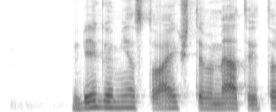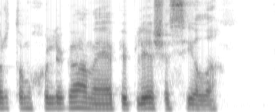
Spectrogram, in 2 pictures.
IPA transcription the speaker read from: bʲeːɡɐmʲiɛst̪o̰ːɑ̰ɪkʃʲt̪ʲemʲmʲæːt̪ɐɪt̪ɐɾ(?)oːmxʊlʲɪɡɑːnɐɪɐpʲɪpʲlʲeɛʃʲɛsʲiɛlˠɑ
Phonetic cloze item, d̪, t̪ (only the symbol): t̪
